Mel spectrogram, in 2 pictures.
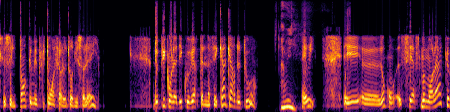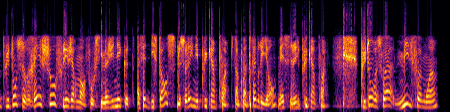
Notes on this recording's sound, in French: Médiateur scientifique et conférencier au planétarium du Musée de l'Air et de l'Espace (par téléphone).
